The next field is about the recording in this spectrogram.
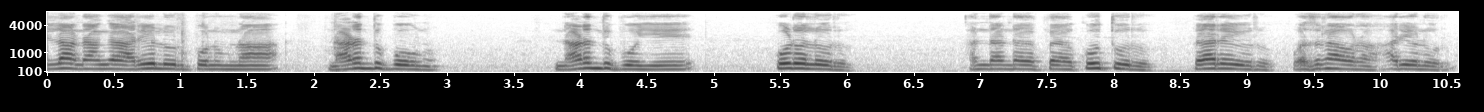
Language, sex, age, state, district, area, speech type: Tamil, male, 60+, Tamil Nadu, Perambalur, rural, spontaneous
